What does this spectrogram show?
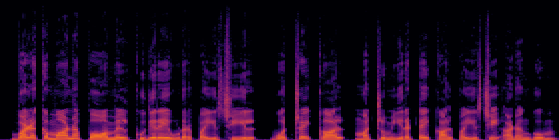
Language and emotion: Tamil, neutral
